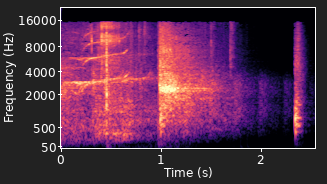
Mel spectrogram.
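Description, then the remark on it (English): Sharp, loud cracks of a starting pistol used by athletics starter Alan Bell: three bangs at uneven intervals, each with a ringing tail that trails off. No one speaks. “he's fired the starting pistol at the Olympics, the Commonwealth Games, the World Indoor Championships and the European Championships”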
